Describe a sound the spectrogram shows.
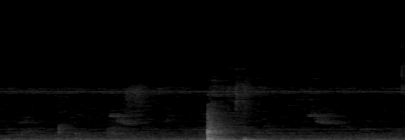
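A lid clinks against a plate.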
